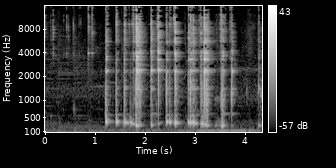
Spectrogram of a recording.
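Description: Ceramic head-shaped lid of a gingerbread-man teapot clinking and knocking against the pot's rim in a quick string of sharp ringing clinks as it is fitted back on without seating. The clinks start about a second in.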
